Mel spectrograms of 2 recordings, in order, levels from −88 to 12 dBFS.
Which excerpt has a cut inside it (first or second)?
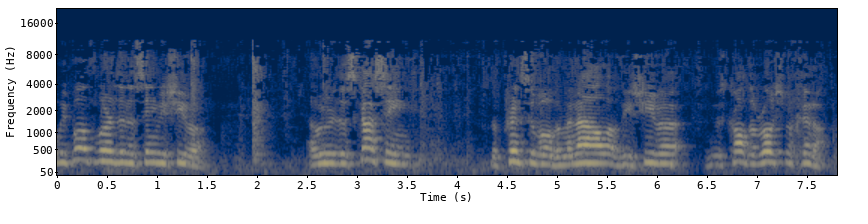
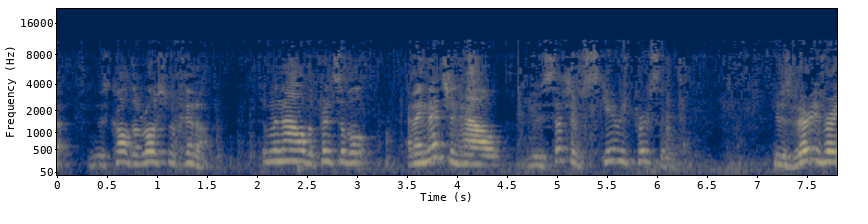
second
